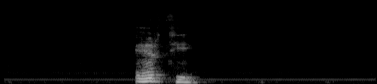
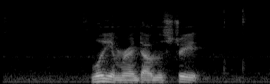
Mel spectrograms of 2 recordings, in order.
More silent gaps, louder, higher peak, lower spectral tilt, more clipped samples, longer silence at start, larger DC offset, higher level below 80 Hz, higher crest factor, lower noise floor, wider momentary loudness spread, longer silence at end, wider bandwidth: neither; about the same, -29 LUFS vs -29 LUFS; about the same, -12 dBFS vs -12 dBFS; first, -8.5 dB/octave vs -6.5 dB/octave; neither; first, 1.35 s vs 0.9 s; neither; first, -58 dBFS vs -66 dBFS; about the same, 22 dB vs 18 dB; first, -64 dBFS vs -57 dBFS; first, 12 LU vs 5 LU; first, 1.8 s vs 0.7 s; second, 11 kHz vs 14 kHz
